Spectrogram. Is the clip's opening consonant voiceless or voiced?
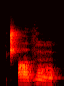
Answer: voiceless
